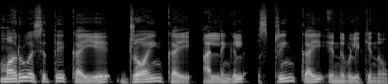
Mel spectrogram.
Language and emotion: Malayalam, neutral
